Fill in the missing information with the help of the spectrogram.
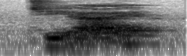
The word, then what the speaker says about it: Gillette: And for those that always get confused, our name is spelled like the razor. Gillette. – Very simple. – It is. But. – It's French. Okay, perfect.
